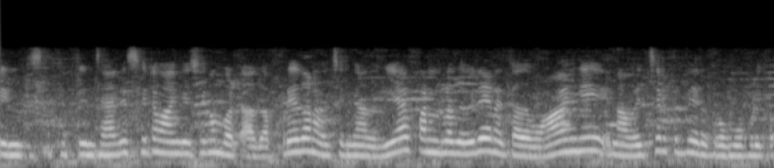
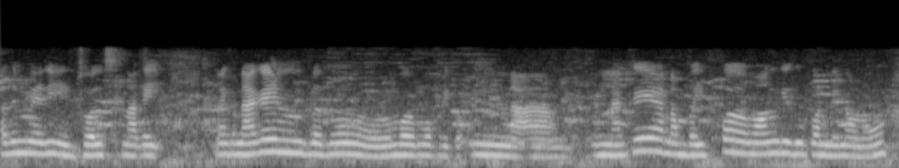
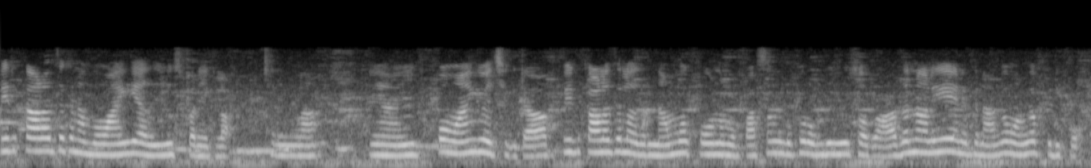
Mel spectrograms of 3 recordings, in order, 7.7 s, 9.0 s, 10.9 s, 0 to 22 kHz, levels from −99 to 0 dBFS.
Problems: constant background noise, continuous background conversations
